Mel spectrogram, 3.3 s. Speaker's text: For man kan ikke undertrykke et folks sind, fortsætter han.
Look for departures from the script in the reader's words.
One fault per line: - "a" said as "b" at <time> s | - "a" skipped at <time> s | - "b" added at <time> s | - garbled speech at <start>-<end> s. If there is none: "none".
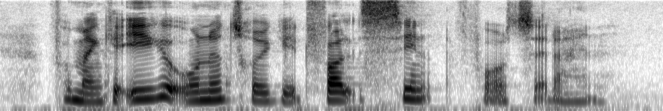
none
